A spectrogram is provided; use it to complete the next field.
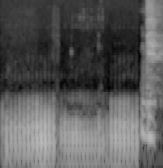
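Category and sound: animal, domestic cat purring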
